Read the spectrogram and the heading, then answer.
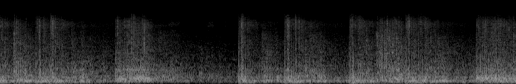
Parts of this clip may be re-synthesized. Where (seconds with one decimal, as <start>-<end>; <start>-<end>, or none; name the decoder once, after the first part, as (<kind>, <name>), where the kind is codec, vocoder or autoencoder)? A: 0.6-1.9 (codec, SNAC)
